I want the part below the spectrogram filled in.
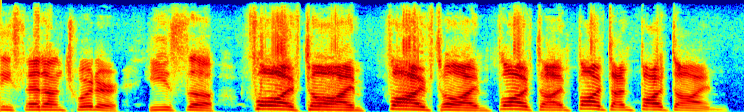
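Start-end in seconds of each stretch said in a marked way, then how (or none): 1.1-5.3 put-on British wrestler accent, louder. Quoting a wrestler's tweet about being five-time champion: Bad News Barrett accent. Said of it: "how you tweet that accent".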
